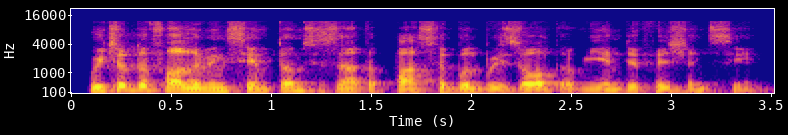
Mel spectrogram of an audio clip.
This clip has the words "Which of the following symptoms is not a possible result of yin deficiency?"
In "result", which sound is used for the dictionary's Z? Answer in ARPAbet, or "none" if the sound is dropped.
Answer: Z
